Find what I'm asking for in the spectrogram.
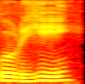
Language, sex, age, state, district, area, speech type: Assamese, male, 30-45, Assam, Darrang, rural, spontaneous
